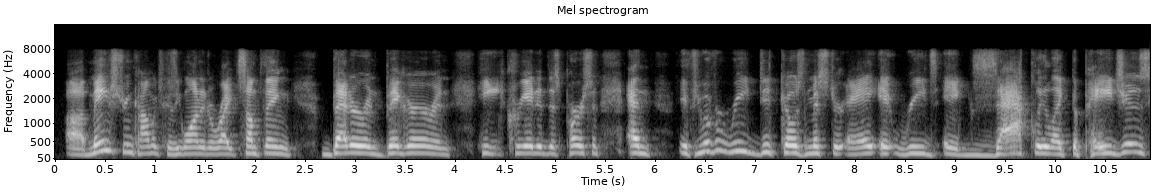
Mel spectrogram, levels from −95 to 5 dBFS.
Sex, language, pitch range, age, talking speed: male, English, 170-205 Hz, 20-39, 170 wpm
